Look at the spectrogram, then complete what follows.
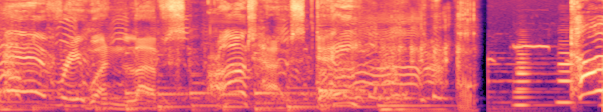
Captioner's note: laughter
